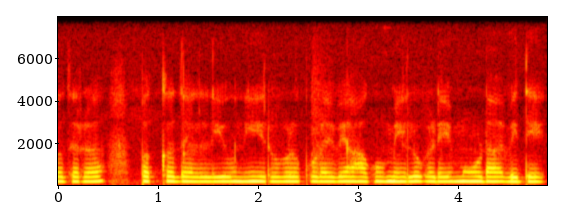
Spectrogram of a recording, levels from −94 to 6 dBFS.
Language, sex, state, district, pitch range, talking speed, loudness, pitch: Kannada, female, Karnataka, Bidar, 210-215 Hz, 100 wpm, -13 LUFS, 215 Hz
